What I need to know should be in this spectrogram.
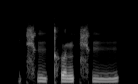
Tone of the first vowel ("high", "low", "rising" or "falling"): low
